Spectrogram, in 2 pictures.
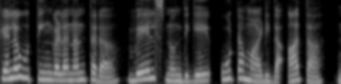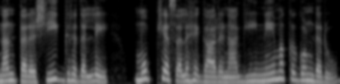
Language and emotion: Kannada, neutral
